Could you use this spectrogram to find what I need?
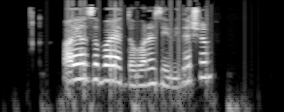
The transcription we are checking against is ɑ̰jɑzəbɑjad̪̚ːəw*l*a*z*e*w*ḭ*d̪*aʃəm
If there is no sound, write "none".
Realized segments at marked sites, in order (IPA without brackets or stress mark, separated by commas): ɾ, z, w, d̪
